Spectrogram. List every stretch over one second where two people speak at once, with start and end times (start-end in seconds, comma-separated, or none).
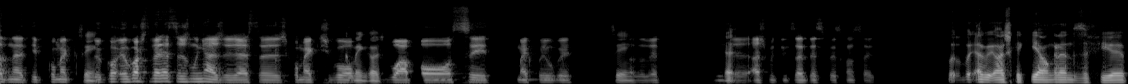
none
